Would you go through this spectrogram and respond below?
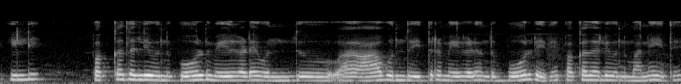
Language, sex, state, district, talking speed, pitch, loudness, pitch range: Kannada, female, Karnataka, Gulbarga, 150 wpm, 195 Hz, -16 LUFS, 185-205 Hz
